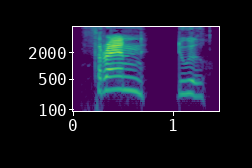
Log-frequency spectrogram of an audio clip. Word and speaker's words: Thranduil: Thranduil.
